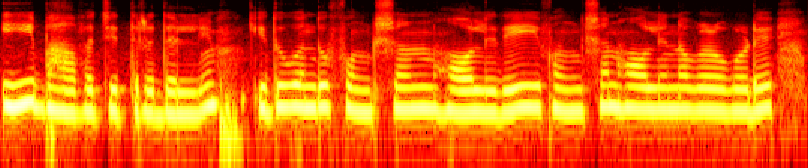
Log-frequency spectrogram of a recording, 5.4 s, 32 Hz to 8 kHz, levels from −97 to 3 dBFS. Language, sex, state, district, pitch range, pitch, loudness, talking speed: Kannada, female, Karnataka, Bidar, 210-235 Hz, 225 Hz, -14 LUFS, 145 wpm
